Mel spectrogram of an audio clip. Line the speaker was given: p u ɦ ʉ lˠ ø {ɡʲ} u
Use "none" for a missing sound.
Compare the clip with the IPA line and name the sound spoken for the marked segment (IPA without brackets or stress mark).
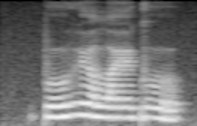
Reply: ɡ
